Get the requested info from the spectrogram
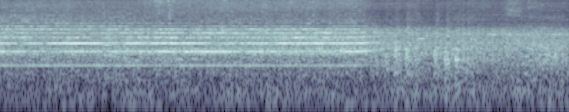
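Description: Train horn held on one long steady note over the rumble of the moving train, cutting off about three and a half seconds in; the rumble and rattle of the running train carry on after it.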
